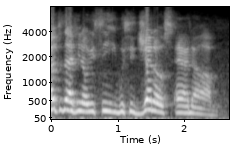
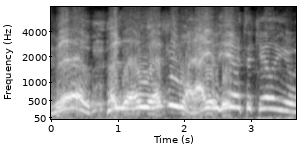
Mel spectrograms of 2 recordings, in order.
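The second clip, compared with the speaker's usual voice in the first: high, slow, theatrical villain greeting; a cartoon monster announcing itself with glee; hammy frog villain; 8 semitones higher, 5 dB louder, slower than usual. Frog villain introduces himself.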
